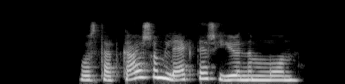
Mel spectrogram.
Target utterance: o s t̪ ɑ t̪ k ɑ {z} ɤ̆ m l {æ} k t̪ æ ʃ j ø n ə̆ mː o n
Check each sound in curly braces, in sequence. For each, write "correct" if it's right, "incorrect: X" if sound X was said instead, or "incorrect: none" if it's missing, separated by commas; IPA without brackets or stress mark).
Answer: incorrect: ʒ, correct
